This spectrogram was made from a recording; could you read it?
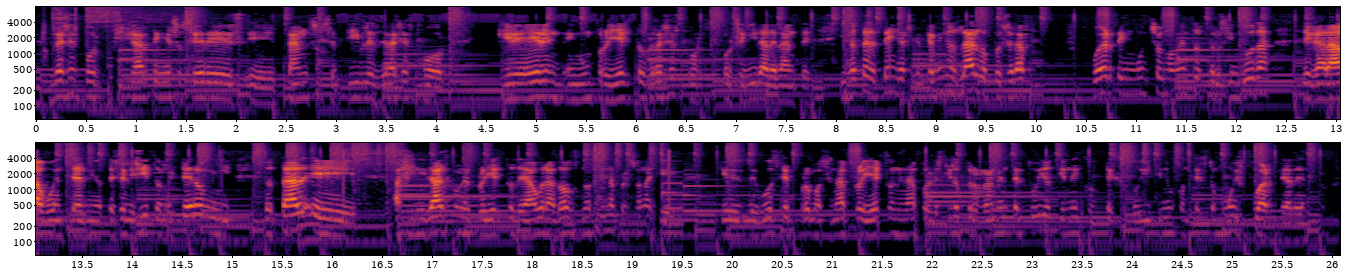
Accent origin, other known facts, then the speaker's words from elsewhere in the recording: Ecuador; como ecuatoriano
